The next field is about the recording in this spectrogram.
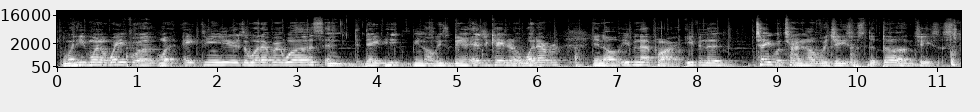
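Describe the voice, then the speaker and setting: A middle-aged man hosting a podcast, talking in a halting, reflective way with many ums and uhs. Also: a little high, steady tone, darkish tone, soft background music. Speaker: podcast host. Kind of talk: casual podcast chat.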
